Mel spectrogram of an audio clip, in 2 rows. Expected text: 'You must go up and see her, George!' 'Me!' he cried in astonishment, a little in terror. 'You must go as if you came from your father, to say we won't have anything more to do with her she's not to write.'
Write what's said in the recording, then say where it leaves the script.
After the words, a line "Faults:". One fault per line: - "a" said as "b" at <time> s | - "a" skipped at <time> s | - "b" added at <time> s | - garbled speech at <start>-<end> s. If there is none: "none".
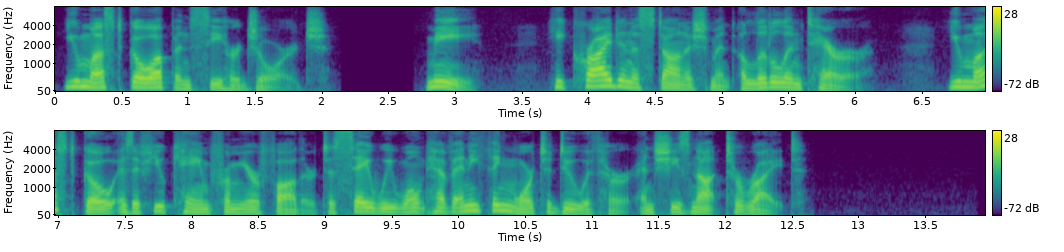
'You must go up and see her, George!' 'Me!' he cried in astonishment, a little in terror. 'You must go as if you came from your father, to say we won't have anything more to do with her and she's not to write.'
Faults:
- "and" added at 11.3 s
